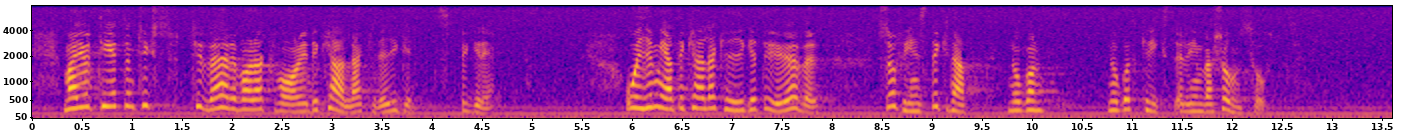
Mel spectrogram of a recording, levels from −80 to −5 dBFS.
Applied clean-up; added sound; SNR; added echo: none; none; none; none.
